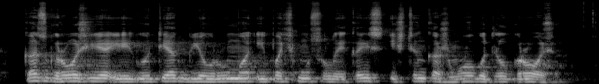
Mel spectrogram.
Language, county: Lithuanian, Panevėžys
